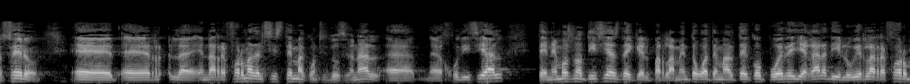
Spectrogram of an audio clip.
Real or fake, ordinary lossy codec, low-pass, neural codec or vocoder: real; none; none; none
